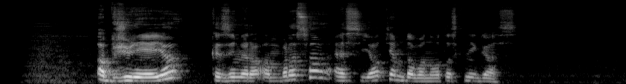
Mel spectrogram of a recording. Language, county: Lithuanian, Panevėžys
